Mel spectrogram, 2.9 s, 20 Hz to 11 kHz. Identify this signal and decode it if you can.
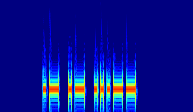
Morse code, heard as a keyed tone, about 25 wpm, 700 Hz. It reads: AA3
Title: USA Call Sign Prefixes - 25wpm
